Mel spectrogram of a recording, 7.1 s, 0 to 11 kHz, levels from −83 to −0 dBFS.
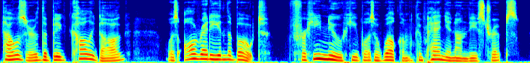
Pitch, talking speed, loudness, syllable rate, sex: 175 Hz, 180 wpm, -16 LUFS, 4.9 syllables/s, female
